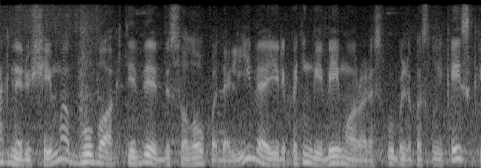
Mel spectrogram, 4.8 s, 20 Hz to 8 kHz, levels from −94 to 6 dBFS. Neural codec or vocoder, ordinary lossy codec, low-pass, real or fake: none; AAC, 48 kbps; 7.2 kHz; real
